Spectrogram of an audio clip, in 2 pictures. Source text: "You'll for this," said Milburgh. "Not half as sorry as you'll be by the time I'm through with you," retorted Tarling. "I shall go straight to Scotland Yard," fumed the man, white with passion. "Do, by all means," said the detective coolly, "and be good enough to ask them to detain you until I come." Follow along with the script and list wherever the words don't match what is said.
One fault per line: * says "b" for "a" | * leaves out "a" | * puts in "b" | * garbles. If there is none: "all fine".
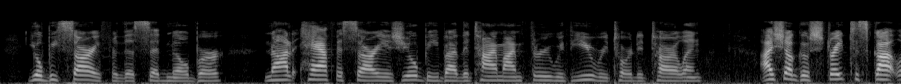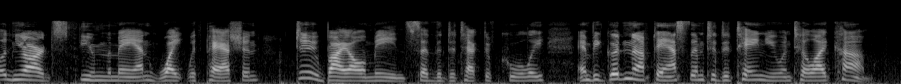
* puts in "be sorry"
